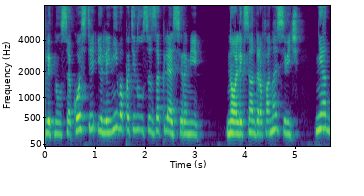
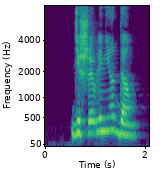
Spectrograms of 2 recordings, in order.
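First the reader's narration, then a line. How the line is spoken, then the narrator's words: Rough, rude. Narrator (Russian): сказал Костя грубо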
